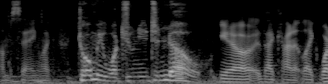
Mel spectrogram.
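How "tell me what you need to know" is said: put-on loud, rough-edged, pitched-up orcish accent. Game narrator voicing a voice the players hear, in an orcish accent. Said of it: "like with a orcish accent".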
